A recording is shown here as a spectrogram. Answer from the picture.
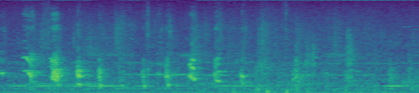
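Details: Red Standard Poodle puppies, two weeks old, in a litter: thin, high squeaky whimpers in short irregular bursts, some bending downward, with a faint steady low hum underneath.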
